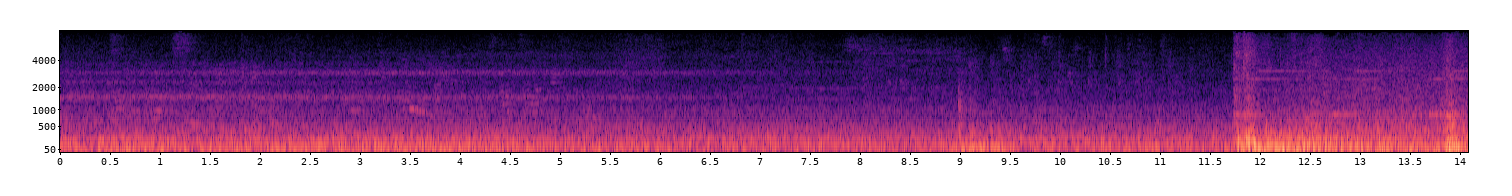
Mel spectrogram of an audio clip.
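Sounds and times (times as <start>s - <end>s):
train interior hum: 0.0s - 14.0s
train doors opening with ringing tones: 8.5s - 14.0s.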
